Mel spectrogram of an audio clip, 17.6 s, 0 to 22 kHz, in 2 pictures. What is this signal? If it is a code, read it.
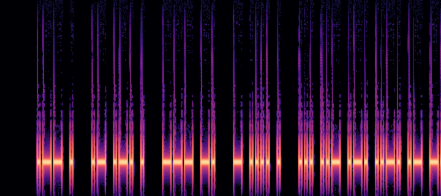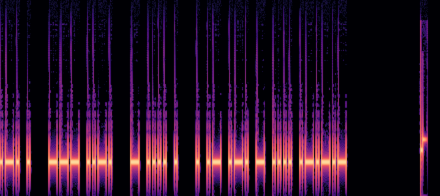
Morse code, heard as a keyed tone, about 22 wpm, 700 Hz. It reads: WE ARE ON THE SURFACE OF THE EARTH.
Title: Sentences from Top 1000 Words - Review Part 3 - 22wpm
